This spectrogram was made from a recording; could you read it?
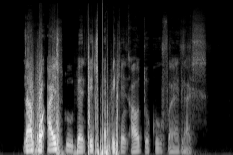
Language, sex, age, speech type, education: Nigerian Pidgin, male, 15-29, spontaneous, tertiary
